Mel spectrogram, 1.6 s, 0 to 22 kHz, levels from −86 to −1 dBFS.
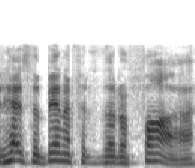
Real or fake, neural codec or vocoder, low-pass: real; none; 7.2 kHz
